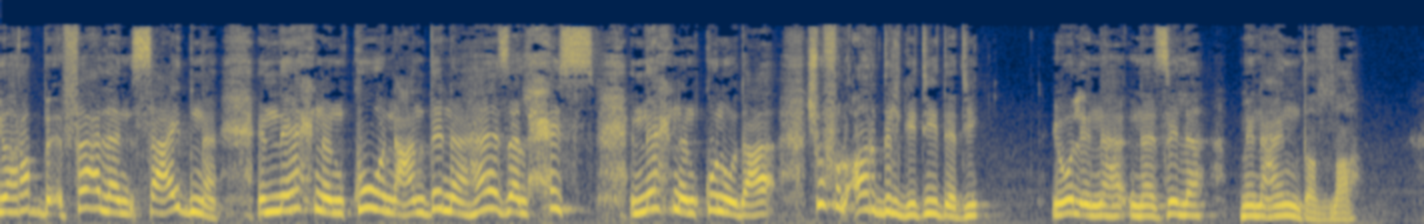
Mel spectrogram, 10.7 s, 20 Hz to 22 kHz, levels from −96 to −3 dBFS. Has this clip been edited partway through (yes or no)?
no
